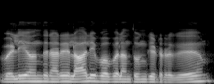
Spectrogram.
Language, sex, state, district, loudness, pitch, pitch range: Tamil, male, Tamil Nadu, Kanyakumari, -16 LUFS, 125 Hz, 120-135 Hz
